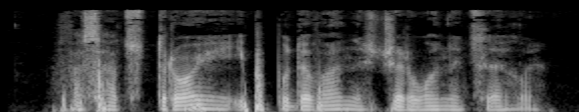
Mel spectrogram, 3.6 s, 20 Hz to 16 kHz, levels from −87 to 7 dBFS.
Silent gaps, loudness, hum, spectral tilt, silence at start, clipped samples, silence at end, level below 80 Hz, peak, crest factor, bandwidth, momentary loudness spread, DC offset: none; -19 LUFS; none; -5.5 dB/octave; 0.35 s; under 0.1%; 0.25 s; -36 dBFS; 0 dBFS; 18 dB; 11.5 kHz; 10 LU; under 0.1%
